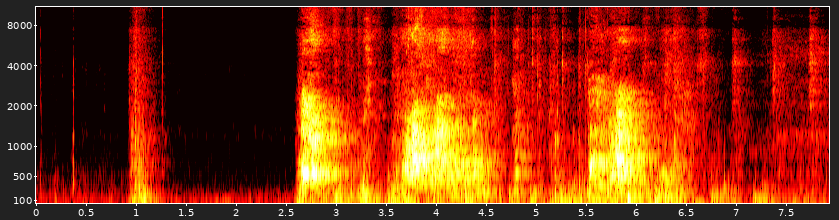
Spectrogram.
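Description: Dogs play-fighting, giving three loud, rough growling barks starting about two and a half seconds in, after a single thump about a second in.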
